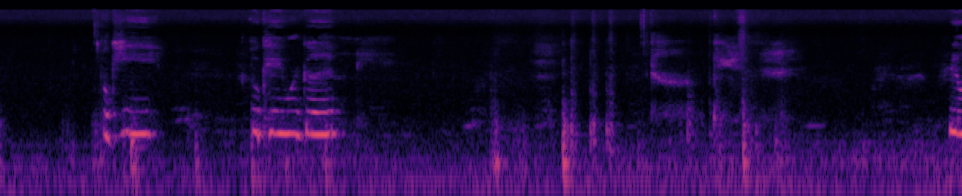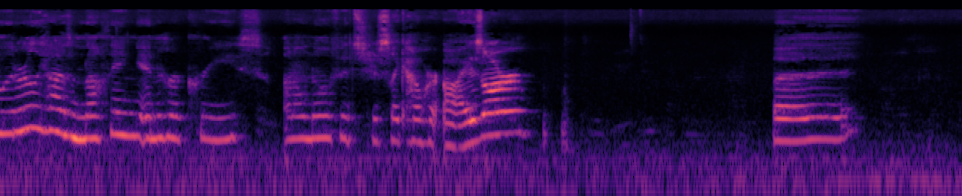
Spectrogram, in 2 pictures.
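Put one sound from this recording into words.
A young girl talks close by, in bursts and pauses.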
